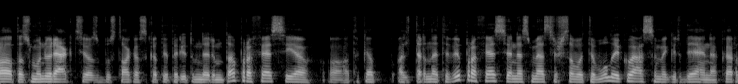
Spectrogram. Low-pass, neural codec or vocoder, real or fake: 9.9 kHz; vocoder, 22.05 kHz, 80 mel bands, WaveNeXt; fake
